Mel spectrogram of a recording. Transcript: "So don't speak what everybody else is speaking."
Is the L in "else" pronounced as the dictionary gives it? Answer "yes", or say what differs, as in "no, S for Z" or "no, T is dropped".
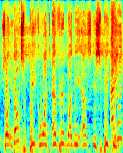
yes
